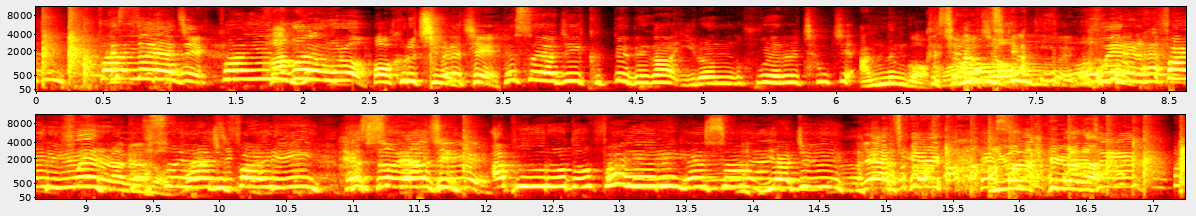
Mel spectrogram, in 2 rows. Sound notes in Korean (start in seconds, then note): 6.7 감탄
